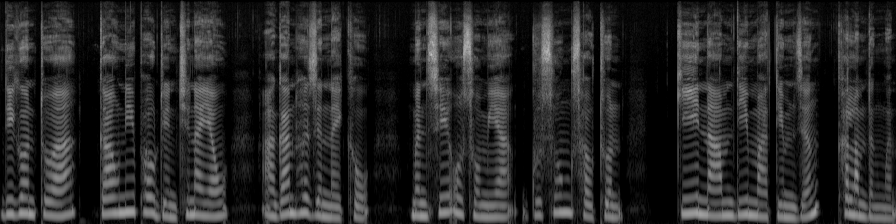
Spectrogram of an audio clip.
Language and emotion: Bodo, neutral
